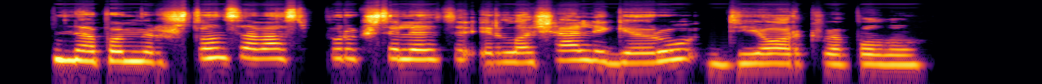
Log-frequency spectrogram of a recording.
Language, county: Lithuanian, Vilnius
